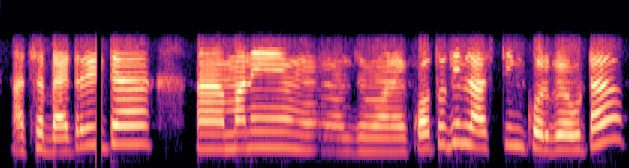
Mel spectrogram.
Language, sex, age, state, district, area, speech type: Bengali, female, 45-60, West Bengal, Nadia, rural, conversation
